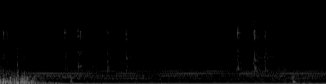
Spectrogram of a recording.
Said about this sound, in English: we're going to go ahead and type that here in our description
